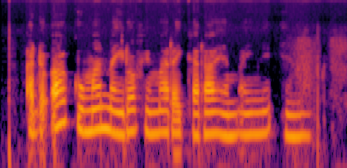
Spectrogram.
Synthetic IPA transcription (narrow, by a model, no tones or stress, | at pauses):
a̰do̰ʔakumanːaiɾofimaɾa̰jkaɾahemajnɛena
